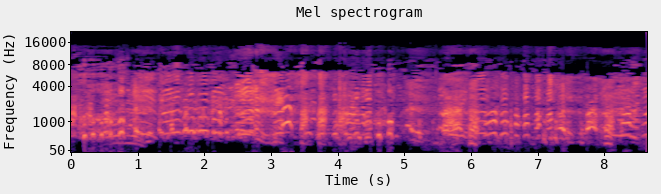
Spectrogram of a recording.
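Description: Several people laughing together, their voices overlapping, with bits of speech mixed in.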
